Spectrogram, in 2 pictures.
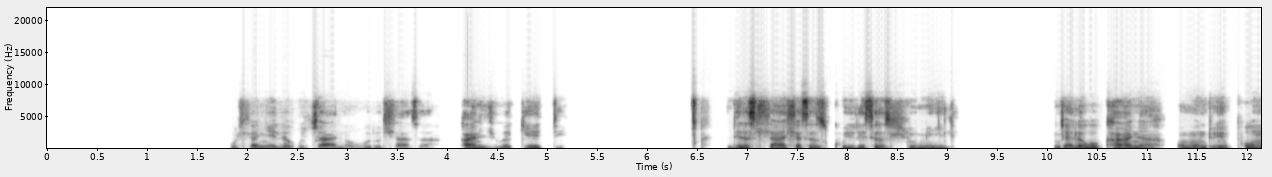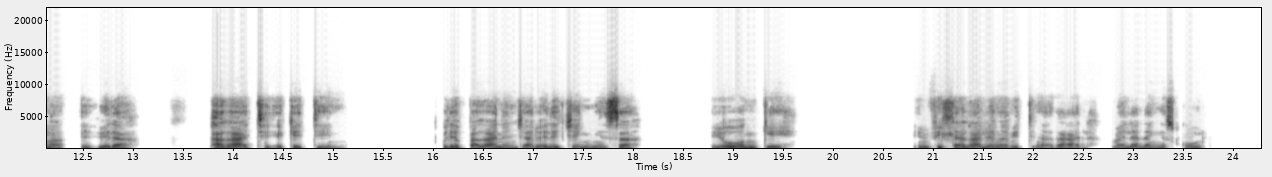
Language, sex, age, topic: North Ndebele, male, 36-49, education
